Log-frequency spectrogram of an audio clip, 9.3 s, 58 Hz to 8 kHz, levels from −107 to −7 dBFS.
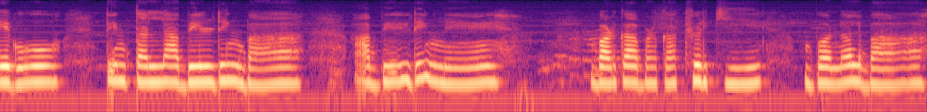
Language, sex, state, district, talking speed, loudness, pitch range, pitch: Bhojpuri, female, Uttar Pradesh, Ghazipur, 80 wpm, -19 LUFS, 210-220 Hz, 215 Hz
